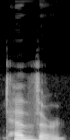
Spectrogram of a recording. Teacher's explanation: the th is voiced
